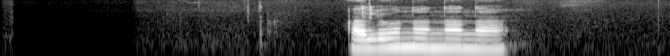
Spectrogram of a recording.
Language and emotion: Russian, neutral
